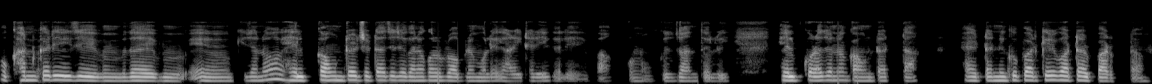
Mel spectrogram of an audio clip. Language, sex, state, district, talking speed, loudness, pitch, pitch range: Bengali, female, West Bengal, Kolkata, 190 wpm, -23 LUFS, 180 Hz, 170-195 Hz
